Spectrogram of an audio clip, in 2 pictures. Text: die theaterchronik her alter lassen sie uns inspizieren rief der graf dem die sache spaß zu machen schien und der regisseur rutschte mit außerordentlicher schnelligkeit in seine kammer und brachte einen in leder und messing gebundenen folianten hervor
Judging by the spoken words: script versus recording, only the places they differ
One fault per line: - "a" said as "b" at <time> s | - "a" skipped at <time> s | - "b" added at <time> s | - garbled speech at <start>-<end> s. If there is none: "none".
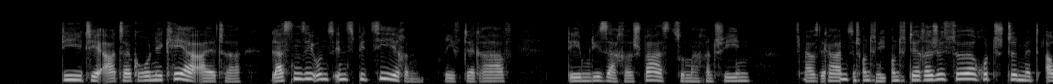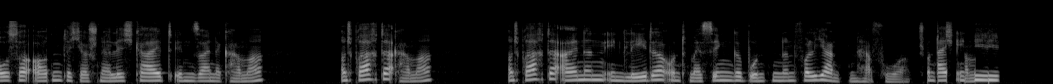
- garbled speech at 8.0-8.9 s
- "kammer und brachte" added at 14.4 s
- garbled speech at 19.7-20.5 s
